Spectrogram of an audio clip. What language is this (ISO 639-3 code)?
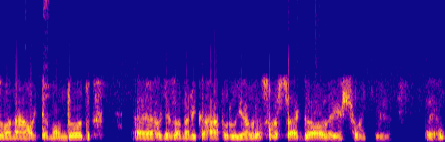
hun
